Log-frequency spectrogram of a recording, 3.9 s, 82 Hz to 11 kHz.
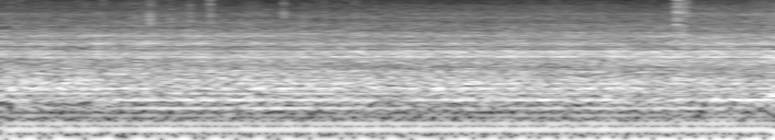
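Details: Airscape whole-house fan, about 17 years old, running in the attic after a broken lid actuator was repaired: a steady, low, even hum with a constant drone and no knocks or rattles, running smoothly.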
